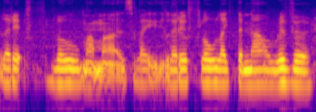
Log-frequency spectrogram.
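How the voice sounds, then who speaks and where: A woman speaks very slowly in a very deep, low voice with a dark, mellow tone. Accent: American. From New York. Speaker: podcast host. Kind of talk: solo podcast monologue. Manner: casual, repetitive.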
